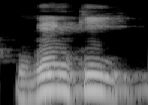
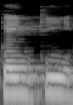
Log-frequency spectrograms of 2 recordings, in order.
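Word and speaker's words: 元気: Phải đọc là Genki, đó đúng là ni bằng số 2. Không phải là Kenki hay là Denki, Denki là điện, Kenki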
